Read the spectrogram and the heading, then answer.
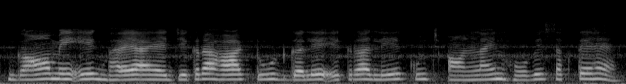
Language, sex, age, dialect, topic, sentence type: Magahi, female, 18-24, Northeastern/Surjapuri, banking, question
